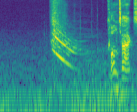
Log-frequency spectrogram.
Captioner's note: gunshot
